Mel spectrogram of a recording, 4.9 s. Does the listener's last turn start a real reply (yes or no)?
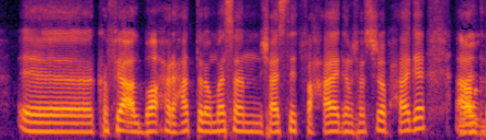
no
